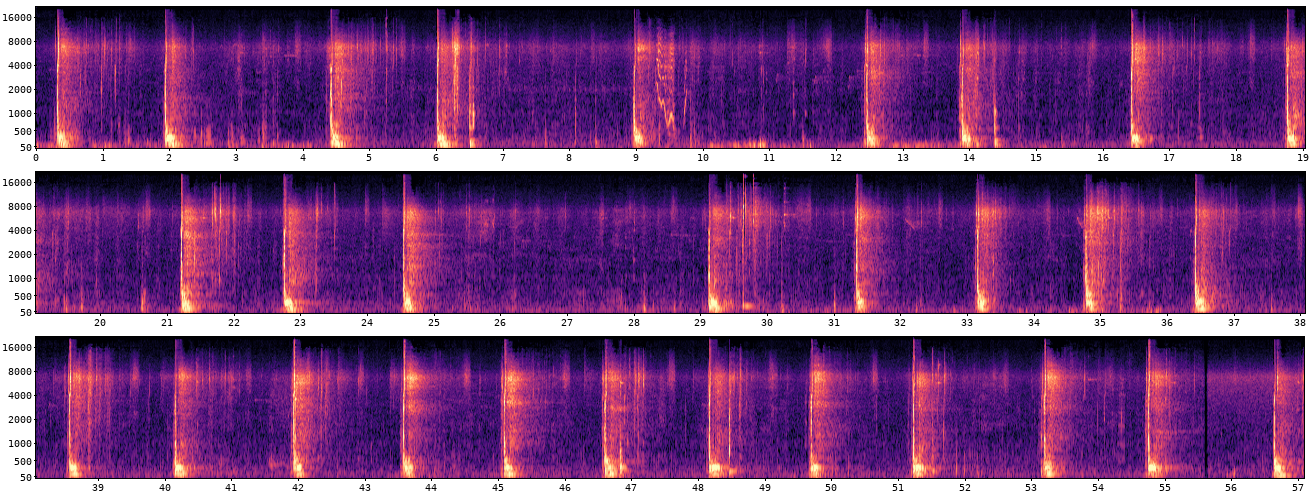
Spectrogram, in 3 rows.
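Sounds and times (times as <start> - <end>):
axe chopping into log: 0.3 - 0.9, 1.9 - 3.0, 4.4 - 5.1, 6.0 - 6.7, 9.0 - 9.9, 12.4 - 13.0, 13.8 - 14.6, 16.4 - 17.0, 18.7 - 19.4, 21.2 - 22.0, 22.8 - 23.4, 24.5 - 25.1, 29.1 - 30.0, 31.3 - 31.9, 33.1 - 33.7, 34.7 - 35.6, 36.4 - 37.0, 38.5 - 39.3, 40.1 - 40.8, 41.9 - 42.5, 43.6 - 44.2, 45.0 - 45.7, 46.6 - 47.2, 48.2 - 48.8, 49.6 - 50.3, 51.2 - 51.8, 53.1 - 53.8, 54.7 - 55.4, 56.6 - 57.0.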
